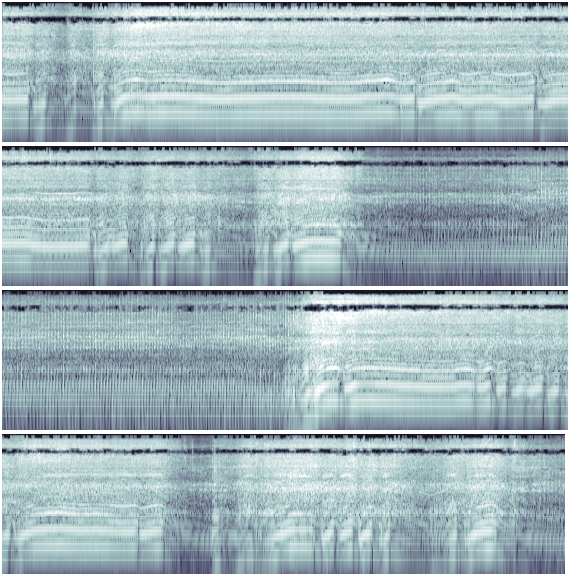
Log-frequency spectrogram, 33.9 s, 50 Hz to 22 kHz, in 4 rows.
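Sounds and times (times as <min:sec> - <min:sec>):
chainsaw cutting into log: 0:00.0 - 0:33.9.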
